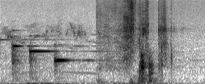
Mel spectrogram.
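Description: Paper pages turn with a rustle.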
